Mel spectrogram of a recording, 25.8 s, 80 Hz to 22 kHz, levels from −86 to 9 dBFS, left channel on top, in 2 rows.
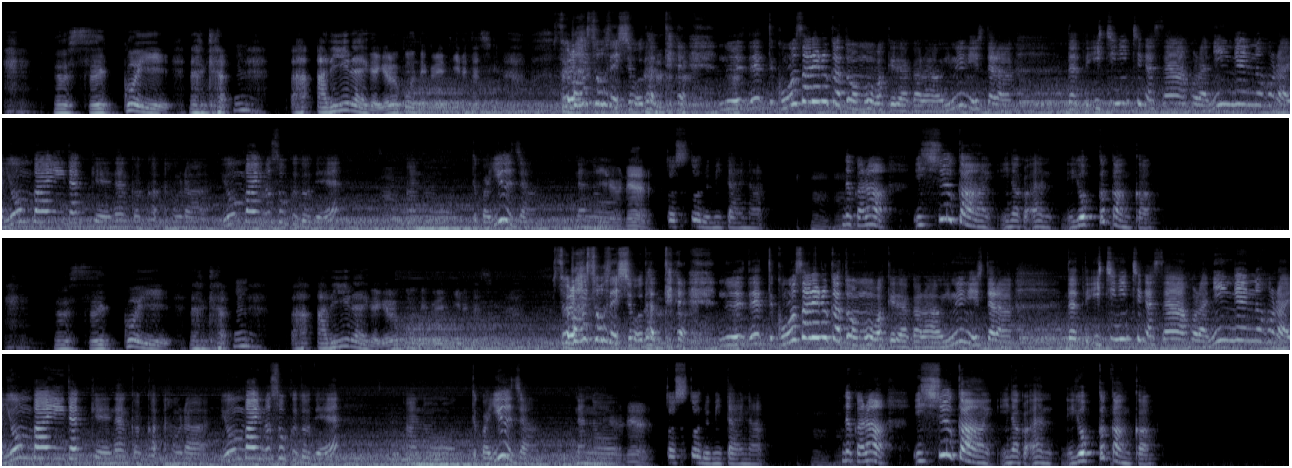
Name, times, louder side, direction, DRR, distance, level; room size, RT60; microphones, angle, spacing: voice 1, 0.0-2.6 2.9-5.7 6.4-6.9 7.3-7.4 15.4-15.6 16.7-17.0 18.8-19.4 21.0-21.4, left 4 dB, 70° left, 0.6 m, -39 dB
sound 1, 3.9-18.9, right 1 dB, 55° right, 1.3 m, -39 dB
voice 2, 5.6-16.3 16.9-18.3 18.6-19.1 19.5-20.5 21.3-24.4, right 4 dB, 35° right, 0.4 m, -32 dB
5.9 x 2.6 x 2.2 m
head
